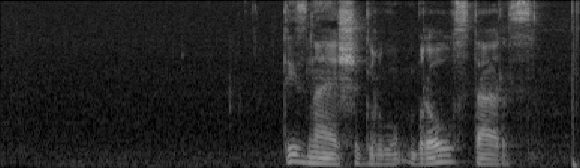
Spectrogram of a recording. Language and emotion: Russian, neutral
